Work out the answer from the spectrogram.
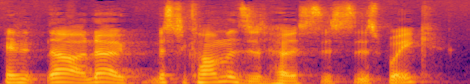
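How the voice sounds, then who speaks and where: Animated man bantering on a podcast. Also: on the high side, brisk, gravelly. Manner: sweary, jokey. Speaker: podcast co-host. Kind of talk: casual comedic group chat.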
